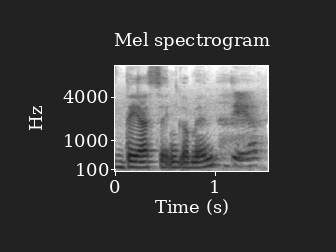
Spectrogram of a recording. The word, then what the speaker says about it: Daya Singh Ghuman: Well, the pronunciation is Daya Singh Ghuman.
